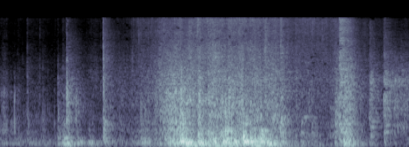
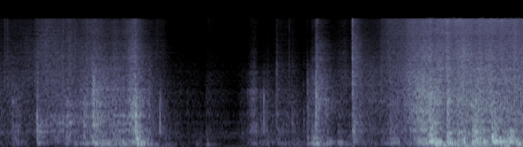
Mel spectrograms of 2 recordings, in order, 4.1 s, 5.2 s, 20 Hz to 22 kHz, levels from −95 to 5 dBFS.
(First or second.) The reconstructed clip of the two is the second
